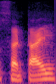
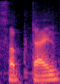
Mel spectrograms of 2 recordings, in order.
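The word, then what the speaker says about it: subtle: और सट्टेल, इसमें ध्यान रखिए बी को नहीं पढ़ा जाता, इसमें बी का प्रोनाउंसिएशन नहीं किया जाता है, इसको सटाइल पढ़ा जाता है, बच्चे लोग सबटाइल पढ़ते हैं।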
